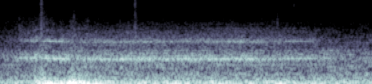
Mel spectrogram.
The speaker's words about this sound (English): That is, they're almost silent. That's a Rivian electric pickup tearing through those same turns just as fast.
